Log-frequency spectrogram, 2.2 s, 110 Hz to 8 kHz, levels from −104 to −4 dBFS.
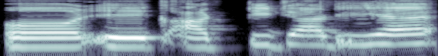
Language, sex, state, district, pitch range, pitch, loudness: Hindi, female, Bihar, Purnia, 225-290 Hz, 275 Hz, -15 LUFS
